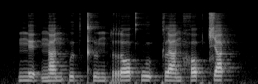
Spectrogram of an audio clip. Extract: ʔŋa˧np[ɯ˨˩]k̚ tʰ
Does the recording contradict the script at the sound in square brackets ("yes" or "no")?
no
